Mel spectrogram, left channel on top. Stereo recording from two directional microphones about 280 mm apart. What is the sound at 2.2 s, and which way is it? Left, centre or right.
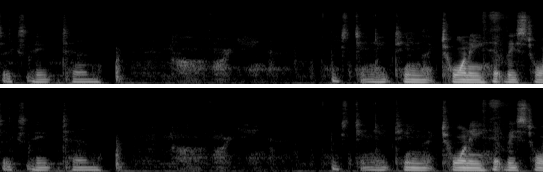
Whispering, centre.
